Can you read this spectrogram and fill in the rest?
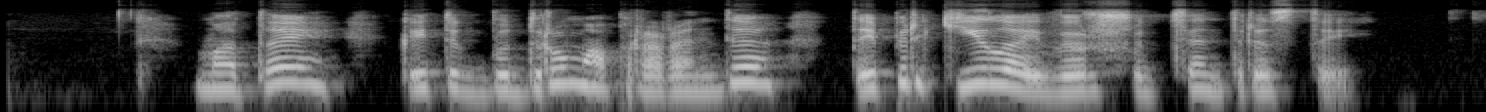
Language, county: Lithuanian, Kaunas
